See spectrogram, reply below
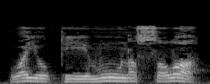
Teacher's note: قرأ ورش كلمة الصلاة بتغليظ اللام لوقوعها بعد صاد مفتوحة فتصير هكذا ويقيمون الصلاة وهم بالآخرة.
